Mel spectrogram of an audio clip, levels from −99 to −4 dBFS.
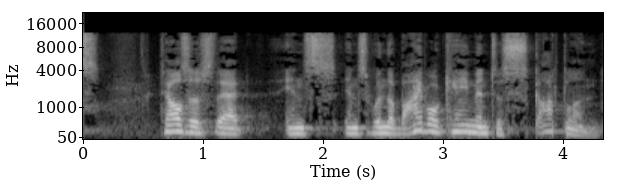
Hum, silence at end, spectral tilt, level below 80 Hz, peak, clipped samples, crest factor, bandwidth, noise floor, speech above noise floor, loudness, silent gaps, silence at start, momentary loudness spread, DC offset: none; 0 s; -4 dB/octave; -66 dBFS; -12 dBFS; under 0.1%; 20 dB; 12.5 kHz; -59 dBFS; 27 dB; -32 LUFS; none; 0 s; 8 LU; under 0.1%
